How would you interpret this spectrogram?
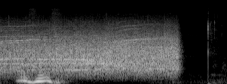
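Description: A burst of audience applause, dense and steady for nearly two seconds, with a brief voice at the start, then it cuts off abruptly, followed by a faint click.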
